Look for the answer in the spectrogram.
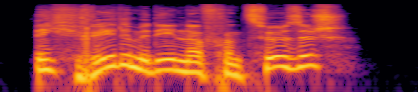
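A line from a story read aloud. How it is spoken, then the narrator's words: Calling out. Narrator (German): rief D'Artagnan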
